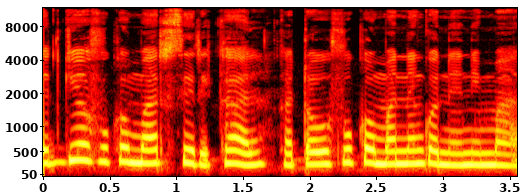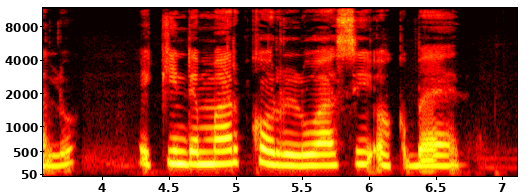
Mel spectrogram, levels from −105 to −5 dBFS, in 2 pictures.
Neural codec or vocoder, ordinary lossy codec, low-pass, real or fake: none; none; none; real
